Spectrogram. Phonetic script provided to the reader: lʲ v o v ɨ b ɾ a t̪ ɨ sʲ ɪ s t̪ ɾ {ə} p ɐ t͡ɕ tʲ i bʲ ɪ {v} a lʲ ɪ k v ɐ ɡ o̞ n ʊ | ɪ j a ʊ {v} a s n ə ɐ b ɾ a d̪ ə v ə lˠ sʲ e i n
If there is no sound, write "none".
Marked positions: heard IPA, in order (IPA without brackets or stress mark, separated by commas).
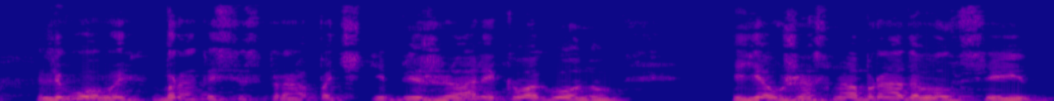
a, ʐ, ʐ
